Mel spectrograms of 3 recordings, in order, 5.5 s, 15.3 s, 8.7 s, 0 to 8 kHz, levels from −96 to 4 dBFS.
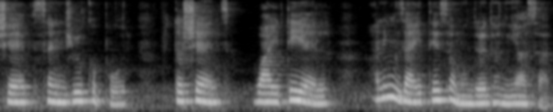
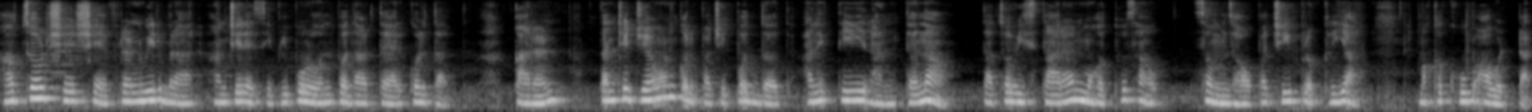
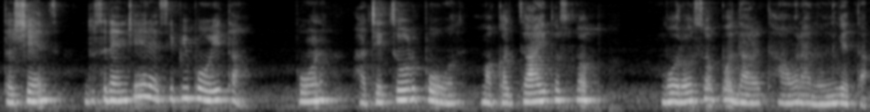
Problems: none marked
